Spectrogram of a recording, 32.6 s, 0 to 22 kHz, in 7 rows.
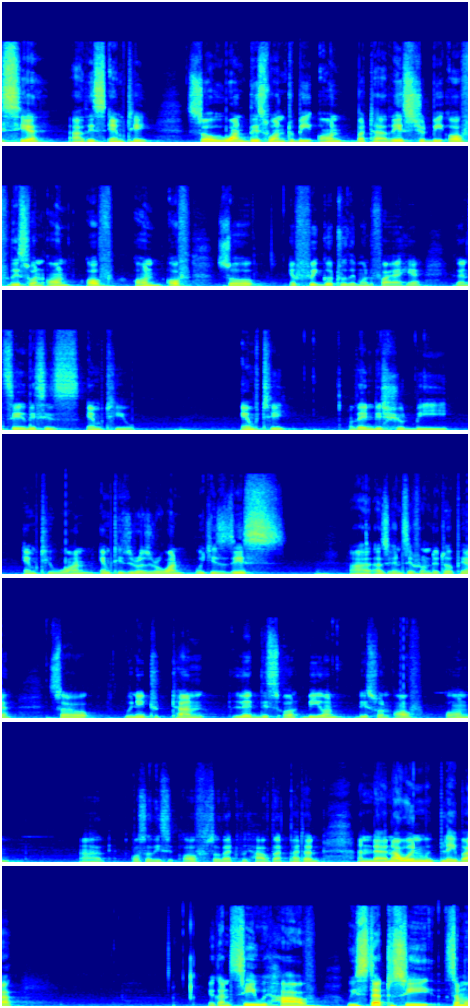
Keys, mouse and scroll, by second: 0.2 click, 3.2 click, 6.8 click, 8.0 click, 12.3 click, 13.1-15.1 drag, 16.0 click, 19.1 click, 21.9-25.7 drag, 27.7 space.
